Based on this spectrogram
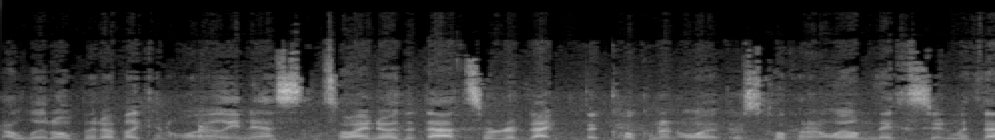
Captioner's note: none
